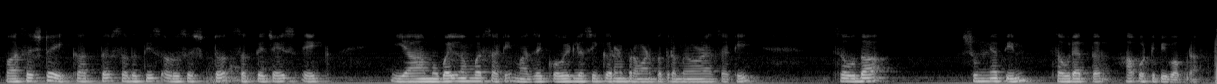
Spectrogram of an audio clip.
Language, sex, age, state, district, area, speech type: Marathi, male, 18-30, Maharashtra, Raigad, rural, read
